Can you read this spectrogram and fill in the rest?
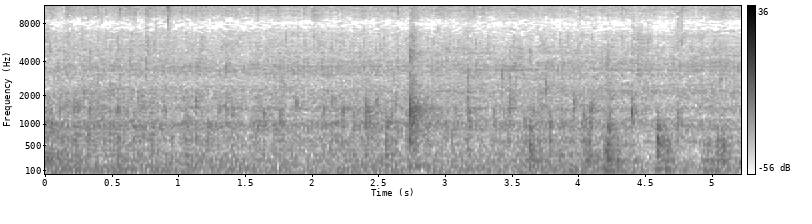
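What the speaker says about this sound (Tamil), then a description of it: "ஒரு நிமிஷம் கொதிக்கட்டும்" Sambar with tamarind water bubbles and simmers steadily in a pot, low and continuous, with a few soft pops and clinks, moderately quiet.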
